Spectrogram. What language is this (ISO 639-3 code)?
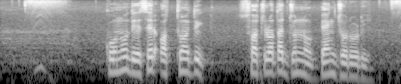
ben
